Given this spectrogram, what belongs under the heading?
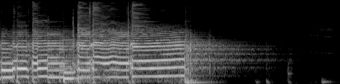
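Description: Electric guitar with a slightly distorted tone plays a short blues lick in E from an 8-bar solo: several picked and bent notes, then a sustained note that rings out and fades to near silence.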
